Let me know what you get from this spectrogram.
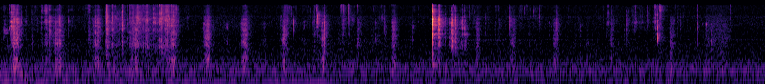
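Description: Quiet mouth sounds of someone chewing crunchy Quest protein chips with chicken salad, with scattered small crackly clicks and a sharper click about five seconds in, fitting a fork scraping and tapping a plate.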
